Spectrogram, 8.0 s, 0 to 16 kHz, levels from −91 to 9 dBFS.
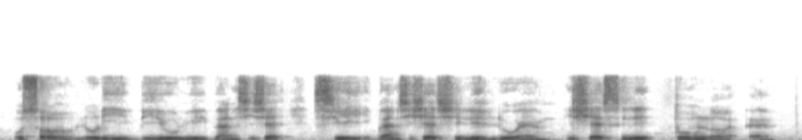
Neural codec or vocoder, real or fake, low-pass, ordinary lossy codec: codec, 16 kHz, 2 kbps, FunCodec, trained on Chinese and English, 25 frames a second; fake; 7.2 kHz; none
